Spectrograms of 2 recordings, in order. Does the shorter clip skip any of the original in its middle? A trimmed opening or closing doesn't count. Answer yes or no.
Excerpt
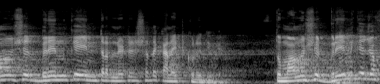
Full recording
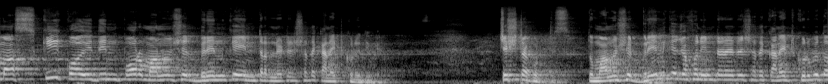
yes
